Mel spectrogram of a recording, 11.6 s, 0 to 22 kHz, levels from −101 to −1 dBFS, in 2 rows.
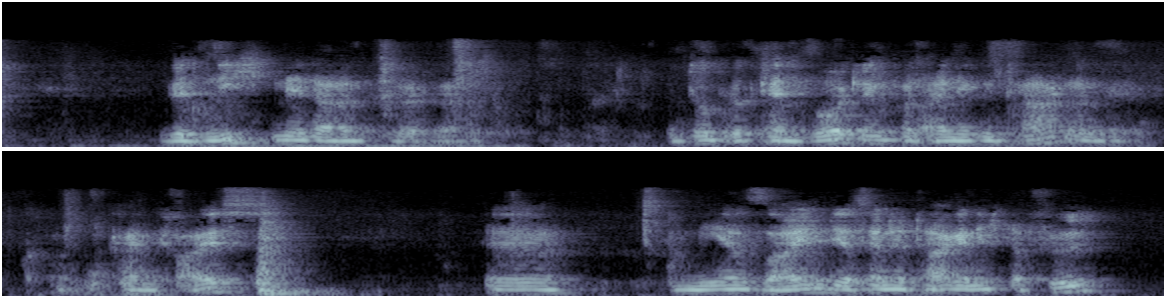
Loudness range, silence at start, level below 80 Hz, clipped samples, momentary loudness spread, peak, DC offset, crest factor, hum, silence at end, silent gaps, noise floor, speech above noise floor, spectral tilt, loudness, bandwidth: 5 LU; 0 s; -56 dBFS; under 0.1%; 17 LU; -16 dBFS; under 0.1%; 20 dB; none; 0.3 s; none; -72 dBFS; 37 dB; -4.5 dB/octave; -34 LUFS; 7.6 kHz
